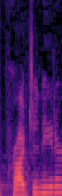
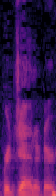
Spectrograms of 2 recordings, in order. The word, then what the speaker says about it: Progenitor: here, it's called the Progenator. Is that right? Progenitor. Progenitor. I keep saying it wrong.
